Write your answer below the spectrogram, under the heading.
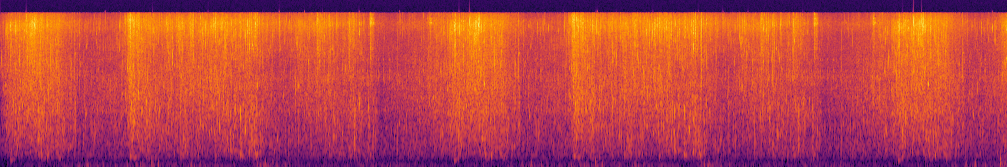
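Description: Small waves lapping and washing on a lakeshore, swelling and ebbing every two to three seconds.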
